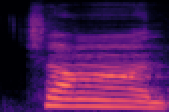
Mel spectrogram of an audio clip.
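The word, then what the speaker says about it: चाँद: So अनुनासिक, which has to be pronounced from both nose and mouth, it's like a chandra bindu, like this you have to put. इसका प्रयोग स्वरों और व्यंजनों वर्णों के ऊपर किया जाता है, and this is used on top of the letters, vowels and consonants. जैसे आंख, चांद. See my pronunciation चांद and आंद, that pronunciation only you have to bring.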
